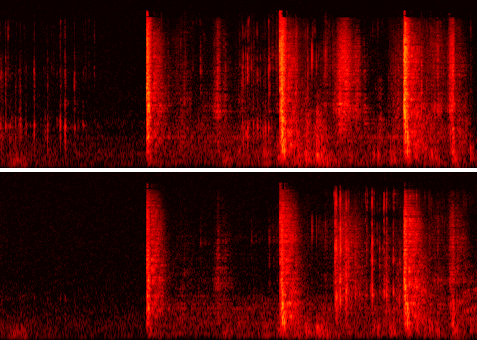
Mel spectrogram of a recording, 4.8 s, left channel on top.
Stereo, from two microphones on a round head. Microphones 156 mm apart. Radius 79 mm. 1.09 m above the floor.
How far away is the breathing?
About 1.9 m.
